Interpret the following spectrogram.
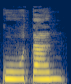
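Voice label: "gu1dan1", Mandarin Chinese; 孤单; gūdān; 孤独な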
